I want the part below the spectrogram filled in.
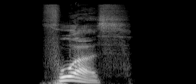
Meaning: contraction of vor + das
- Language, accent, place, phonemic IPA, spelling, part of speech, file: German, Germany, Berlin, /foːrs/, vors, contraction, De-vors.ogg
